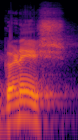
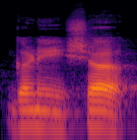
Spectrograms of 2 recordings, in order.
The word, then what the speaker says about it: Ganesha: is like that again in Hindi Etc they don't pronounce the last akara completely Ram isn't it Ganesh but in Sanskrit when we are talking we should say Rama Ganesha okay in other languages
